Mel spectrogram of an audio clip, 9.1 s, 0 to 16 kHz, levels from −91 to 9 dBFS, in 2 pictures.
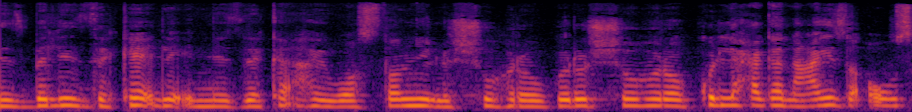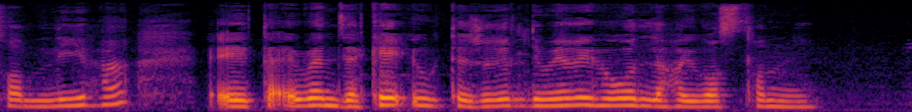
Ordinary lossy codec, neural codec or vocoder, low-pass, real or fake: AAC, 48 kbps; none; 14.4 kHz; real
